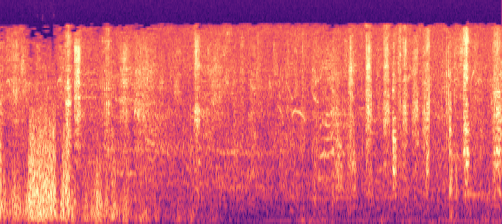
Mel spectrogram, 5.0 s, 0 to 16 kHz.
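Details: Cattle egrets at a breeding colony at Inkamana near Vryheid, 12 November 2007; a loud, harsh, rasping burst opens the recording, followed by quieter scattered clicks and calls from the colony.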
